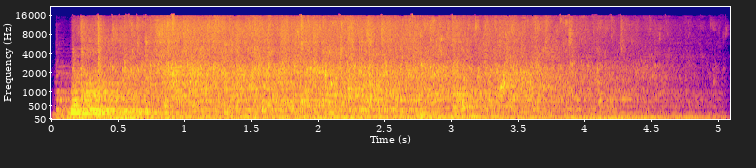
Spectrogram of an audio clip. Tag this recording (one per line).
chain-bathroom
WC
UPF-CS14
campus-UPF
bathroom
